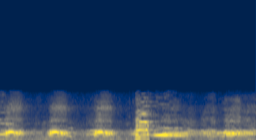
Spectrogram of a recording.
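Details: A female and a male peafowl at a zoo call back and forth, trading short, nasal, honking calls about twice a second; a louder, harsher cry breaks in midway, followed by softer answering notes.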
